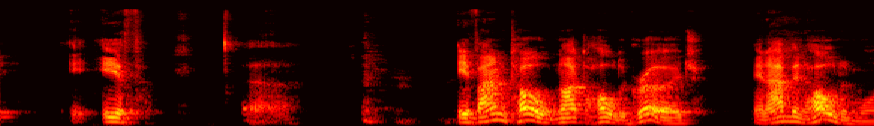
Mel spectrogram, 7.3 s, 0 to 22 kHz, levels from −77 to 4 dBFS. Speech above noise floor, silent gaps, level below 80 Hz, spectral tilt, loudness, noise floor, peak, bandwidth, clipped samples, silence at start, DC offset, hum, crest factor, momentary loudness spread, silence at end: 47 dB; none; -68 dBFS; -4.5 dB/octave; -24 LUFS; -70 dBFS; -6 dBFS; 17 kHz; under 0.1%; 0 s; under 0.1%; none; 20 dB; 18 LU; 0 s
